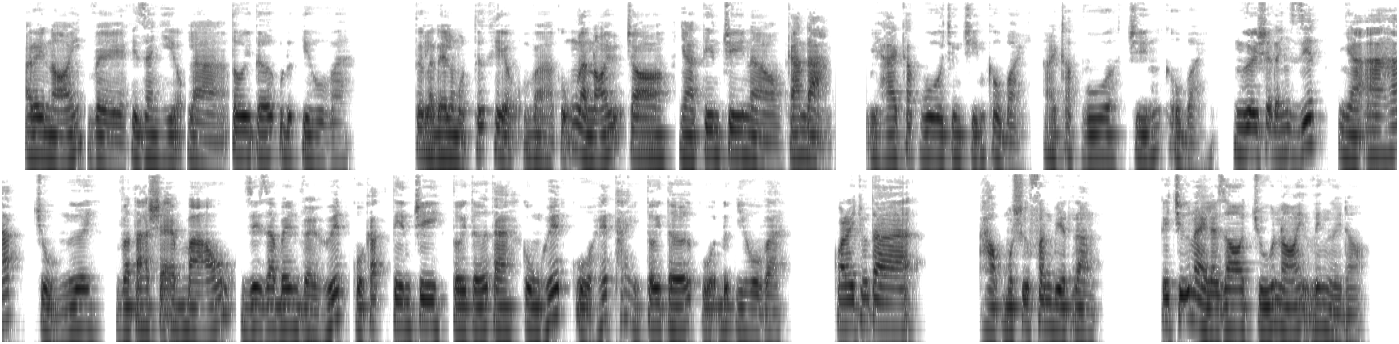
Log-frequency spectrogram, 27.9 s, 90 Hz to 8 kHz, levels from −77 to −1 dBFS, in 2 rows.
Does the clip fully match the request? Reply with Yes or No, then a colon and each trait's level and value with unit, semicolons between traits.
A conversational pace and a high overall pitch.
No: average, 215 wpm; low, 120 Hz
